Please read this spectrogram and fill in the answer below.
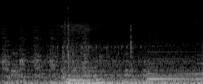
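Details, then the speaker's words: Volvo 240 fuel pump, under the rear left, droning with ignition on and while driving: steady low hum; something on the pump's mount making contact, rubber mounts not isolating vibration. "écoutez quand je mets le contact on entend la pompe à essence elle fait un bruit archi merdique et on entend ce bruit en roulant c'est particulièrement chiant"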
